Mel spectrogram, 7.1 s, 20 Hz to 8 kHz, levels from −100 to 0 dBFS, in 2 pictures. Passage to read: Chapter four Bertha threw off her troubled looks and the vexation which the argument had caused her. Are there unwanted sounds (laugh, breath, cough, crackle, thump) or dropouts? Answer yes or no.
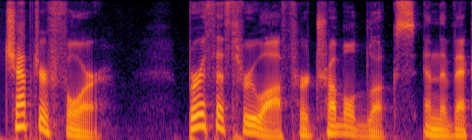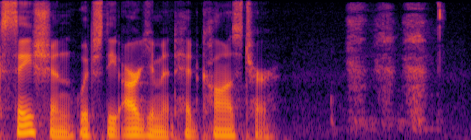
yes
